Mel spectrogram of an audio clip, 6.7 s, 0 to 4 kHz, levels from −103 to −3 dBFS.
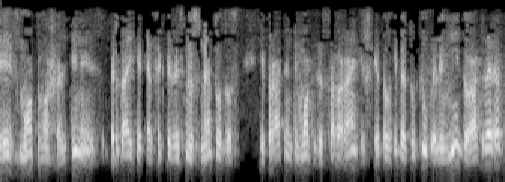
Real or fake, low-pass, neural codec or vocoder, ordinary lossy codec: fake; 3.6 kHz; codec, 16 kHz in and 24 kHz out, 2.2 kbps, FireRedTTS-2 codec; MP3, 16 kbps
